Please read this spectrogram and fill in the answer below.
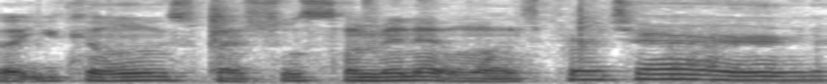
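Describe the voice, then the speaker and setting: Somewhat breathy, a man talks at a medium pitch. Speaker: card game YouTuber. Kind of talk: card unboxing commentary. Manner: casual, filler-heavy; halting, self-described stuttering.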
